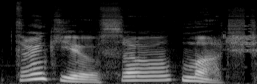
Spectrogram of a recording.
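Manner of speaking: forced through clenched teeth, very slow. Narrating a character who takes a parcel from the crew: said through gritted teeth. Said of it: "she says through gritted teeth".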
